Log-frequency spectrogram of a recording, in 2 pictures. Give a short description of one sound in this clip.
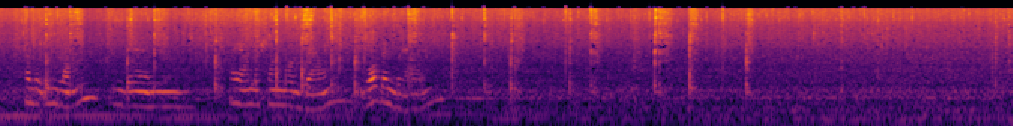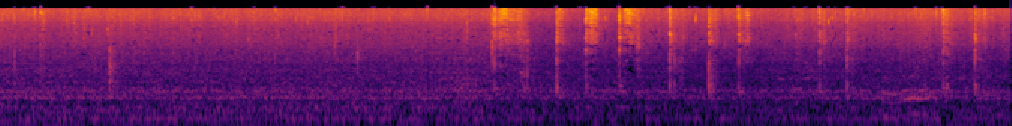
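A metal spatula scrapes and clacks against a pan.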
